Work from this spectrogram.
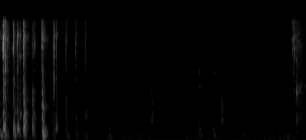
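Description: Quick burst of clicky keystrokes on a computer keyboard as a query goes into a search bar, a dense flurry at first, then a few sparse, faint taps and one last key press, with no voices.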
